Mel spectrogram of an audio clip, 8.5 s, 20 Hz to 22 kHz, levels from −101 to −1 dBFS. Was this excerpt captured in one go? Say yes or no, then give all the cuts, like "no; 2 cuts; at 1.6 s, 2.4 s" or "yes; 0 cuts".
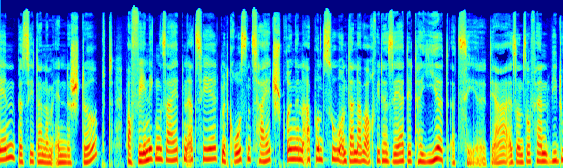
no; 1 cut; at 1.8 s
